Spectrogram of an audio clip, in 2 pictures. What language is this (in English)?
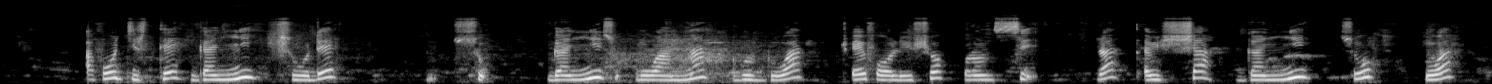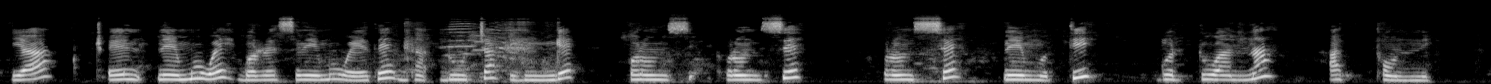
Sidamo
